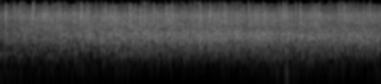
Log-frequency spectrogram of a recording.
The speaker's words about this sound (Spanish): Y eso no merece un fuerte aplauso para el Señor.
